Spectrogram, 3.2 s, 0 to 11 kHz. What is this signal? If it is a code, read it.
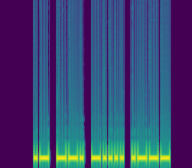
Morse code, heard as a keyed tone, about 25 wpm, 690 Hz. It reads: AG6J
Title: USA Call Signs 25wpm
